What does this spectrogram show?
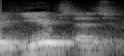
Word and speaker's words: Jirsa: Young Jirsa's yin, I think that was Meta's way of reminding people that the J is pronounced a Y.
